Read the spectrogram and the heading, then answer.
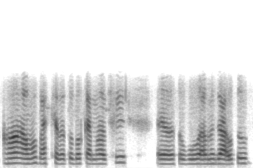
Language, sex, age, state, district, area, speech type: Odia, female, 45-60, Odisha, Angul, rural, conversation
